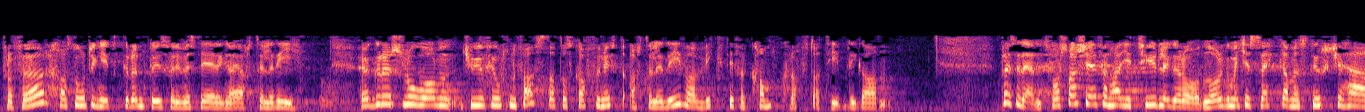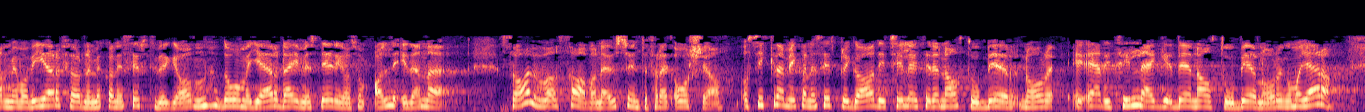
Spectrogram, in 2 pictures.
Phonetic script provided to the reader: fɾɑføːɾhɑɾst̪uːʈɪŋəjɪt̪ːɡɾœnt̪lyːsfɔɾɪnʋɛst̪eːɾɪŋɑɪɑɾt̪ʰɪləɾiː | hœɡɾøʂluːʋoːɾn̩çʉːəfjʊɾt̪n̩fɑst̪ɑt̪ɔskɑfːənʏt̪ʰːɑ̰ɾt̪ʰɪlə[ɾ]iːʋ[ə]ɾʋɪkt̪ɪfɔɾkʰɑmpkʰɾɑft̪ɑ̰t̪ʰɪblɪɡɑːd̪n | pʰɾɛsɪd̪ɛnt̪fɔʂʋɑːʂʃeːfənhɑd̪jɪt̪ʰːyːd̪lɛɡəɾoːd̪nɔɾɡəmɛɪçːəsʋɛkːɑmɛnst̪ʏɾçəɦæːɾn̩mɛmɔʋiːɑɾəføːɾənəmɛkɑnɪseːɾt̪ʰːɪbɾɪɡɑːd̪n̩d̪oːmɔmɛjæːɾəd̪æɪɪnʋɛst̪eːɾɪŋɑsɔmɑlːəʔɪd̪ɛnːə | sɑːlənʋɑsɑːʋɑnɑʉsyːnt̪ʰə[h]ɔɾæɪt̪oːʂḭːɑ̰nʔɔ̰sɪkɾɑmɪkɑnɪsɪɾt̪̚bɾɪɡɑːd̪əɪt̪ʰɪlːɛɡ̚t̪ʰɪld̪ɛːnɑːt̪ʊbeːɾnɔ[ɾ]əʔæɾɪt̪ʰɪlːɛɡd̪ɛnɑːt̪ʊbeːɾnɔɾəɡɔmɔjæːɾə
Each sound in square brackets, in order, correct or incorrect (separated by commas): correct, incorrect, incorrect, correct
